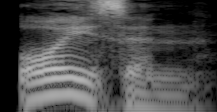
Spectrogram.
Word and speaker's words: Oisin: It's pronounced as Oisin. Oisin. Oisin. To pronounce it correctly, emphasize the osh sound and use a soft een at the end.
